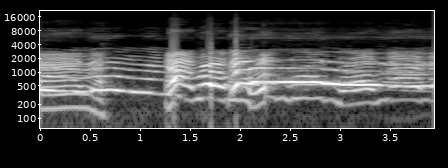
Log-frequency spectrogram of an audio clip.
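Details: Short run of husky vocalising: a steady howl, then choppy yips and slides before a long, level, slightly wobbling tone that dips lower at the end.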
